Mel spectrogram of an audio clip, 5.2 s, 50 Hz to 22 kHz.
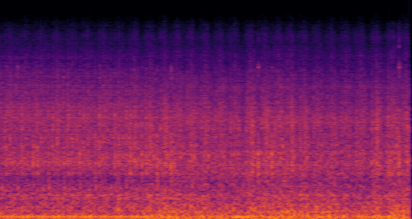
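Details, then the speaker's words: Ford Triton 4.6 V8 truck not run for years, likely on 15-year-old gas: deep uneven idle that lumps and stumbles, running on about six cylinders, some water from exhaust; rough idle misfire, cause suspected. "I mean, this old Triton 4.6, it's a V8, but it ain't running on 6 cylinders, but it's gonna run, ain't it?"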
